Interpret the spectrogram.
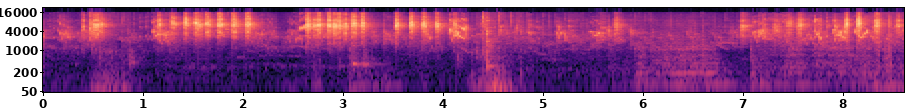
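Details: Budgies chattering with fast, raspy high chirp trains, joined by a deep thump and some low scratching or pattering in the middle of the passage.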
